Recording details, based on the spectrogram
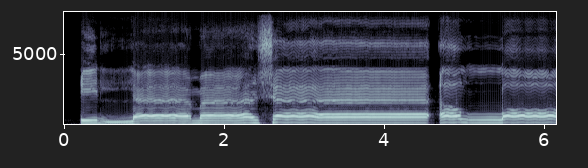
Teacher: এই শিনকে 4 আলিফ টেনে পড়তে হবে, কারণ মদের হরফের উপরে মোটা চিহ্ন বা মেহামজা মধ্যে মুত্তাসিল 4 আলিফ টানিয়া পড়িতে হয়।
